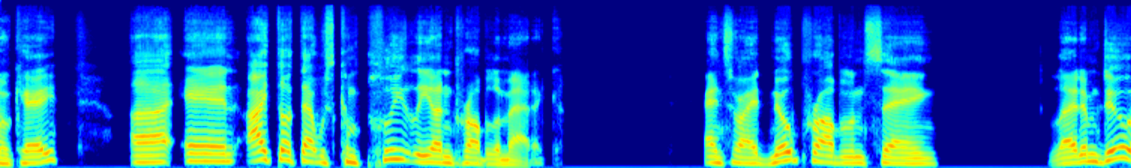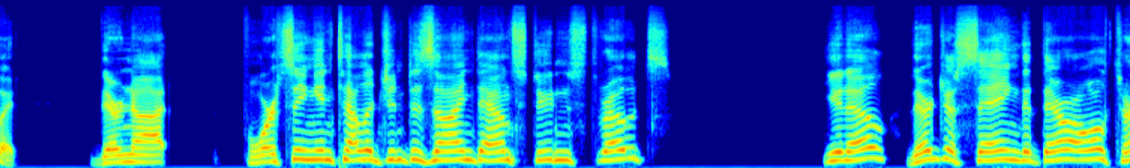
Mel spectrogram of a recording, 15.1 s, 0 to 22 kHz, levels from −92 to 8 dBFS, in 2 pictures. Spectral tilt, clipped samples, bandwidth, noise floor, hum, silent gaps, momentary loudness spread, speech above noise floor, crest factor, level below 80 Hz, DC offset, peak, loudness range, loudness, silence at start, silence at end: -5.5 dB/octave; under 0.1%; 19 kHz; under -90 dBFS; none; none; 8 LU; over 67 dB; 18 dB; -66 dBFS; under 0.1%; -6 dBFS; 3 LU; -23 LUFS; 0 s; 0 s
